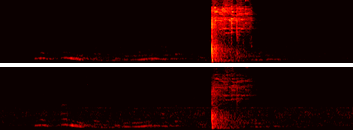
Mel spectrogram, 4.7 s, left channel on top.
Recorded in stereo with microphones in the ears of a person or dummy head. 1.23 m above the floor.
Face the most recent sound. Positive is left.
turn(degrees=65)  # may be behind; listen again after turning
